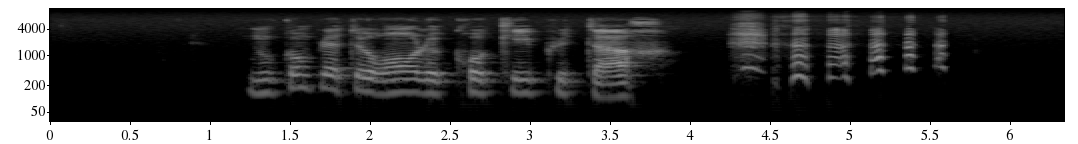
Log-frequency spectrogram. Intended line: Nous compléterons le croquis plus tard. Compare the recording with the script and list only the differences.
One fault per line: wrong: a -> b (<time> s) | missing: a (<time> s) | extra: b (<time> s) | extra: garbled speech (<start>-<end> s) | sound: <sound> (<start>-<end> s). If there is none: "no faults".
sound: laugh (4.2-5.6 s)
